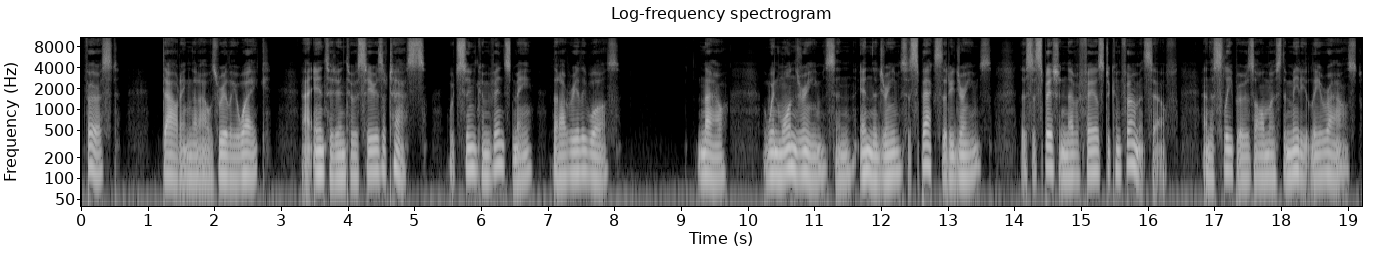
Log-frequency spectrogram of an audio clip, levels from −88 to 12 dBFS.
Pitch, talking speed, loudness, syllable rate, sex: 115 Hz, 155 wpm, -21 LUFS, 5.0 syllables/s, male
